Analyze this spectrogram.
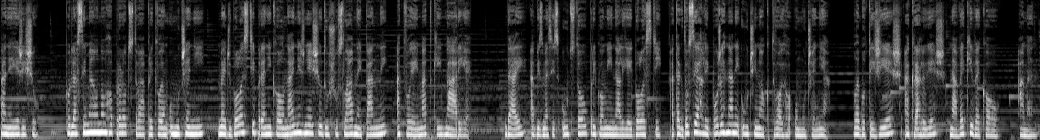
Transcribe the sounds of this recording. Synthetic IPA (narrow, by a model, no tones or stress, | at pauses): paɲɛjɛʒiʃu | pɔd̪ʎasimɛɔːnɔʊɦɔpɾɔɾɔt͡st̪ʋapɾit̪ʋɔjɔmumut͡ʃɛɲiː | mɛd͡ʒbɔlɛscipɾɛɲikʰɔlnajɲɛʒɲɛjʃɪud̪uʃuslaːʊnɛjpanːiʔat̪ʋɔjɛjmat̪kimaːɾiɛ | d̪ajʔa̰bizmɛsizuːt͡st̪ɔʊpɾipɔmiːnalijɛjbɔlɛsciʔa̰t̪aɡd̪ɔsɪaɦlipɔʒɛɦnaniːʔuːt͡ʃinɔkt̪ʋɔjɦɔʔumut͡ʃɛɲɪa | lɛbɔt̪iʒijɛʃakɾaʎujɛʒnaʋɛkiʋɛkʰɔʊ | ʔamɛn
